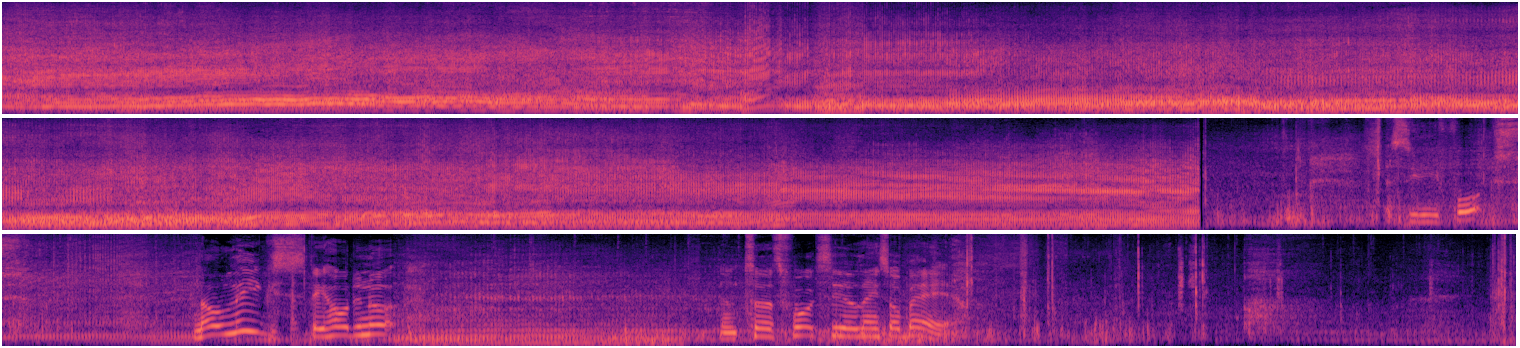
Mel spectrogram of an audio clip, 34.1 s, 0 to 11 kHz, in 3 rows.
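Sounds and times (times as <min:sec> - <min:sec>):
dirt bike engine revving: 0:00.0 - 0:20.4, 0:22.6 - 0:24.4, 0:25.6 - 0:28.1.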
